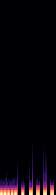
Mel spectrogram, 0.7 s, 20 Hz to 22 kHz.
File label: FM64 Wave DX11; logue-sdk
